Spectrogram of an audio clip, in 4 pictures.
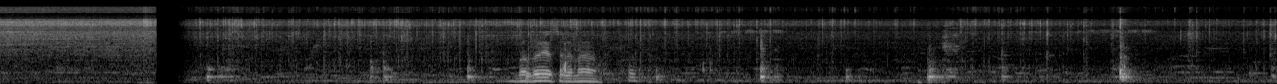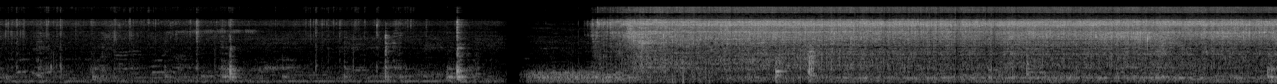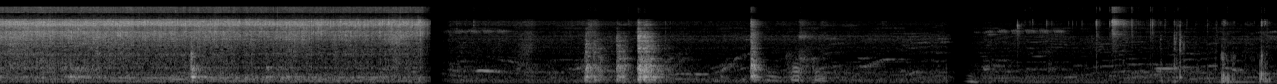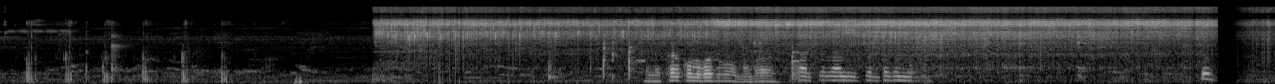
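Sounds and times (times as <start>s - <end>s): food frying in a pan: 0.0s - 17.9s, 18.6s - 30.0s, 41.8s - 51.0s
spoon scraping a pan: 6.4s - 11.7s, 12.5s - 17.6s.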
